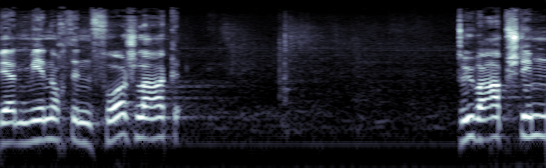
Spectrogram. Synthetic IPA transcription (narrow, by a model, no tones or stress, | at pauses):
veːɐdn̩viːɐnɔχd̥eːnfoːɐʃlaːk | d̥ʁyːbɐapʃtɪmən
